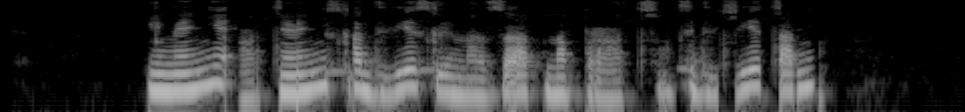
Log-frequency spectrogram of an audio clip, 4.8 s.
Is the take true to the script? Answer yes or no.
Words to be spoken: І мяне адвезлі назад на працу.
no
